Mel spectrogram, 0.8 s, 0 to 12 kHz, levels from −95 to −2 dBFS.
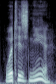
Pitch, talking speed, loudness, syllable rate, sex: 145 Hz, 215 wpm, -17 LUFS, 4.7 syllables/s, male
